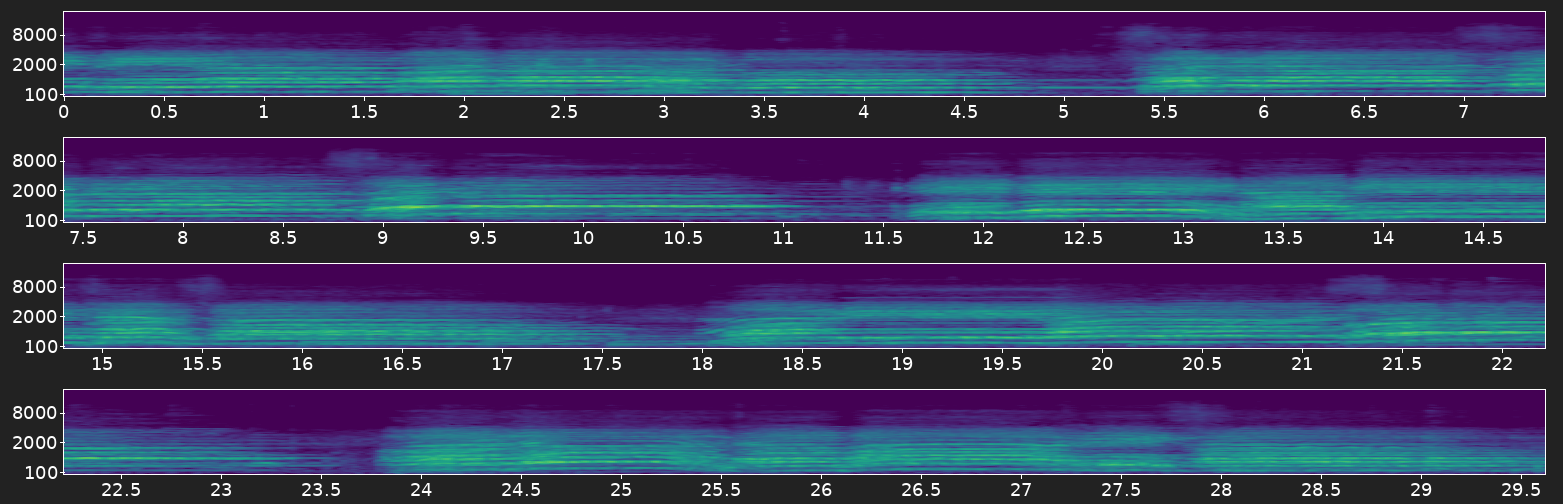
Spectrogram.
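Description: A congregation sings a hymn with acoustic guitar accompaniment, in sung phrases of about six seconds with short breaks between them.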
